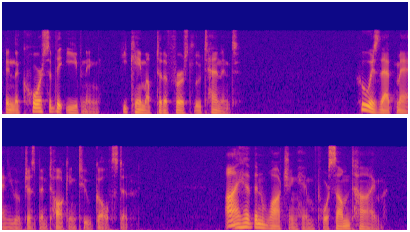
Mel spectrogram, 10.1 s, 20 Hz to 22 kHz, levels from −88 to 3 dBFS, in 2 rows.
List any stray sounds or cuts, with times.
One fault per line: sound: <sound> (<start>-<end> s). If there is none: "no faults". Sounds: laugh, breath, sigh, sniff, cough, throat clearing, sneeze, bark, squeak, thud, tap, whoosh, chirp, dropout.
no faults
